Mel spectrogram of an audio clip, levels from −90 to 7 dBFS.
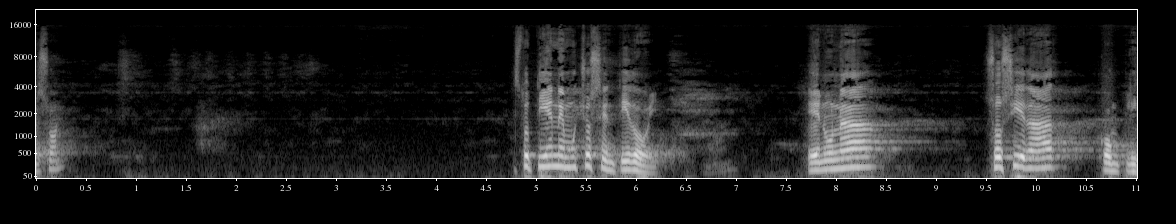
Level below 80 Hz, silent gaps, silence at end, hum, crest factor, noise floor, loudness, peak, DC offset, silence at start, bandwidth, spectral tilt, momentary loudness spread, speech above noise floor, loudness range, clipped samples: -44 dBFS; none; 0 s; none; 20 dB; -68 dBFS; -16 LUFS; 0 dBFS; under 0.1%; 0 s; 15.5 kHz; -5.5 dB/octave; 20 LU; 53 dB; 5 LU; under 0.1%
